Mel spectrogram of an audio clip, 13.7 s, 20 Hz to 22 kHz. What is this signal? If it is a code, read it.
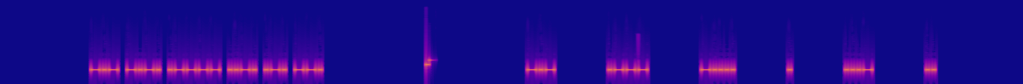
Morse code, heard as a keyed tone, about 30 wpm, spaced as for 15 wpm, 700 Hz. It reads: KC1FRG KJ6EVI
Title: USA Call Signs - 6 Characters - 6x Character Spacing - 30wpm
